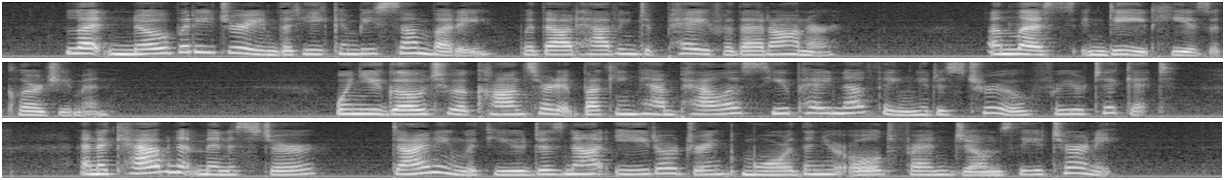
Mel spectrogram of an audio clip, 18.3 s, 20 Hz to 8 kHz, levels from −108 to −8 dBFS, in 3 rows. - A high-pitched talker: Yes, high, 225 Hz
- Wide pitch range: No, average, 3.4 semitones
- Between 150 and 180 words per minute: No, average, 195 wpm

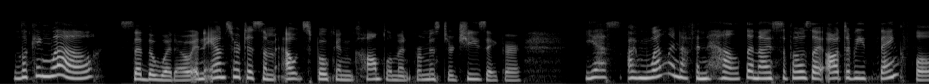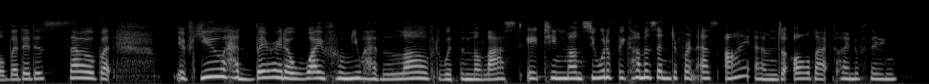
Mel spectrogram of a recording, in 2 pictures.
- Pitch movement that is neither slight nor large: Yes, average, 3.6 semitones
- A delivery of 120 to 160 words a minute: No, fast, 205 wpm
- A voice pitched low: No, very high, 275 Hz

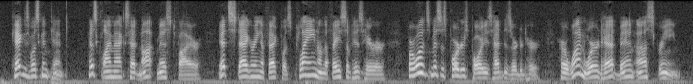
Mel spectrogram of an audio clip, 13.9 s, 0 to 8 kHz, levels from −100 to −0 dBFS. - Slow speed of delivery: No, average, 150 wpm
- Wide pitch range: Yes, wide, 5.9 semitones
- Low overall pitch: No, medium, 165 Hz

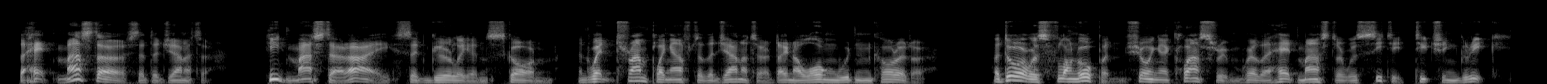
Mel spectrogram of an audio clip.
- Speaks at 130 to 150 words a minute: Yes, average, 145 wpm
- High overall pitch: No, low, 105 Hz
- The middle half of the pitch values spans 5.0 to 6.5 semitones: Yes, average, 5.3 semitones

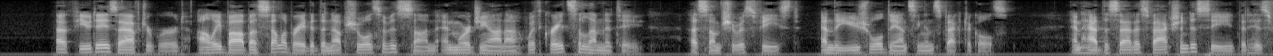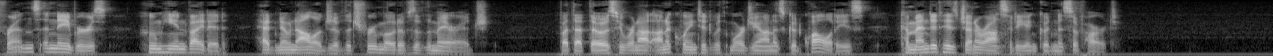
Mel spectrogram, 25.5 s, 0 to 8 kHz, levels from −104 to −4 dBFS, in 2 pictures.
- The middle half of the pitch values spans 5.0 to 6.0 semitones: No, average, 3.6 semitones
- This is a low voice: Yes, low, 110 Hz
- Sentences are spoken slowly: No, average, 160 wpm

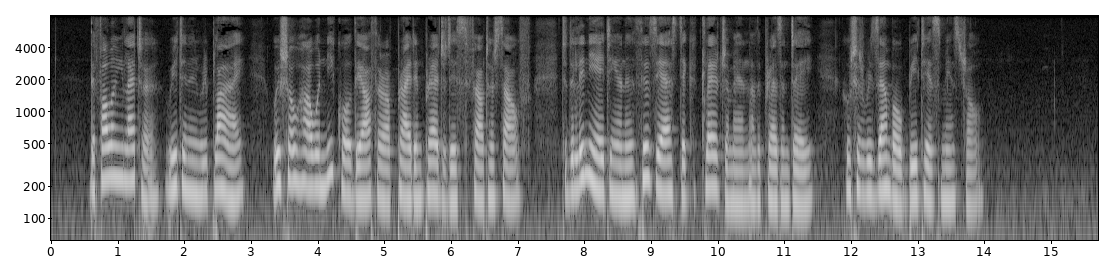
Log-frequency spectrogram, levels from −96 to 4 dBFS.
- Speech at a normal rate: No, slow, 125 wpm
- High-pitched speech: No, medium, 165 Hz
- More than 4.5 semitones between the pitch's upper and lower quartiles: No, average, 3.7 semitones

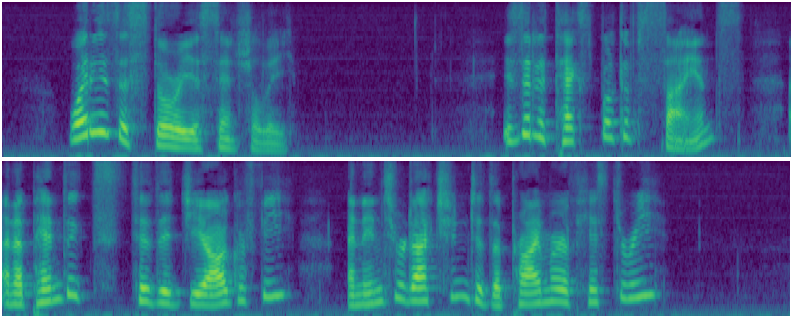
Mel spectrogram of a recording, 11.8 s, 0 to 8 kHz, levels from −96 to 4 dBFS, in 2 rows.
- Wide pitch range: Yes, wide, 8.5 semitones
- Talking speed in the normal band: No, slow, 120 wpm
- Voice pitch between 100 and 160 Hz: No, high, 200 Hz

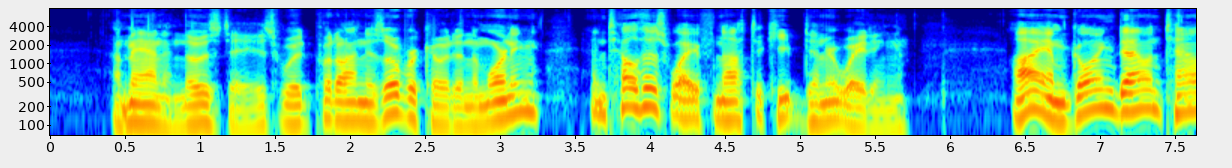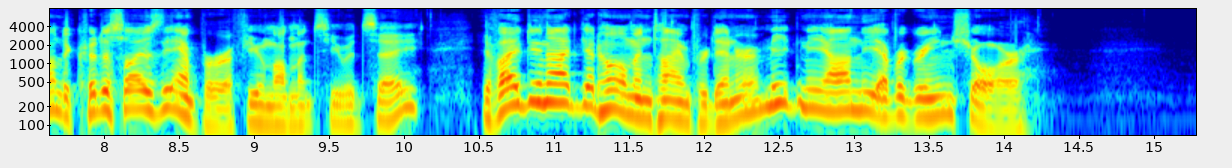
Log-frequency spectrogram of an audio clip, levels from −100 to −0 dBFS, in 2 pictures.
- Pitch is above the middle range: No, low, 125 Hz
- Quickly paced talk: Yes, fast, 210 wpm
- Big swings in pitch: Yes, wide, 8.4 semitones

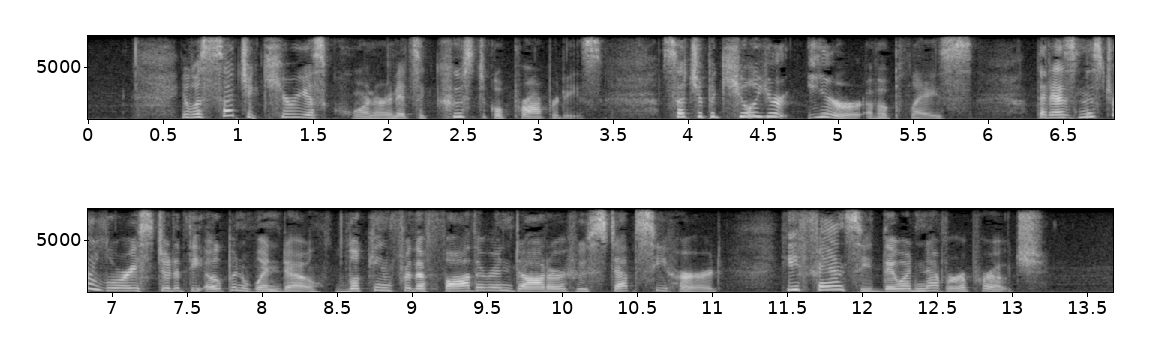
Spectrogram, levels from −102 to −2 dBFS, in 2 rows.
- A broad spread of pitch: Yes, wide, 6.1 semitones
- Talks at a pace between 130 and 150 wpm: No, average, 185 wpm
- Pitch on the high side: Yes, very high, 250 Hz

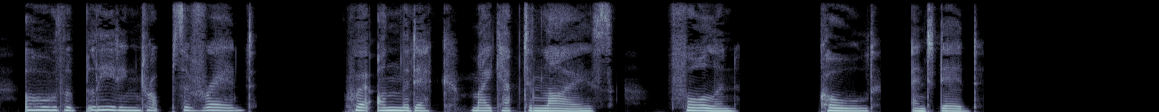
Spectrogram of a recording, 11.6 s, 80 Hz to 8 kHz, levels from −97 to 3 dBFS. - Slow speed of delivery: Yes, slow, 90 wpm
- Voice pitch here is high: Yes, high, 195 Hz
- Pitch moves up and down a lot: No, average, 2.9 semitones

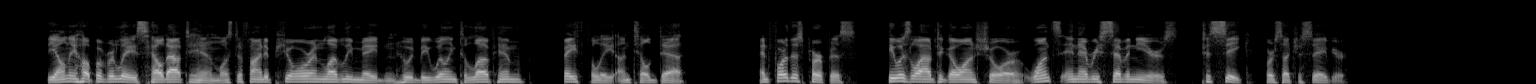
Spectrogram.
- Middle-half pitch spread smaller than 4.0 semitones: Yes, average, 3.4 semitones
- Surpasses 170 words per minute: Yes, average, 190 wpm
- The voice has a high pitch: No, low, 115 Hz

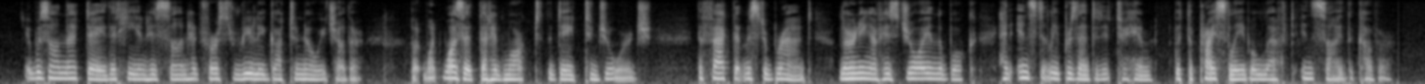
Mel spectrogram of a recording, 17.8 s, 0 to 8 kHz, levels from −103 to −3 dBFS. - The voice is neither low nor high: Yes, medium, 180 Hz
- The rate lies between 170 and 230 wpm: Yes, average, 180 wpm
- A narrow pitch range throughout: Yes, narrow, 2.3 semitones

